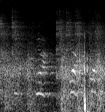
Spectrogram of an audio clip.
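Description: Paintball marker firing a single sharp shot near the end, over distant players' voices calling out across the arena.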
